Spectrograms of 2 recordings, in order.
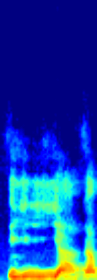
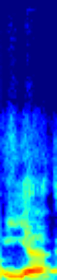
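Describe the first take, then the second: First: The y sound is doubled and held long. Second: The y sound is single and short. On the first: Only to you, God, we worship. The speaker calls it right. "iyyaka pakai tasydid" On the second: To you, sunlight, we worship. The speaker calls it wrong. "kan enggak pakai tasydid"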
